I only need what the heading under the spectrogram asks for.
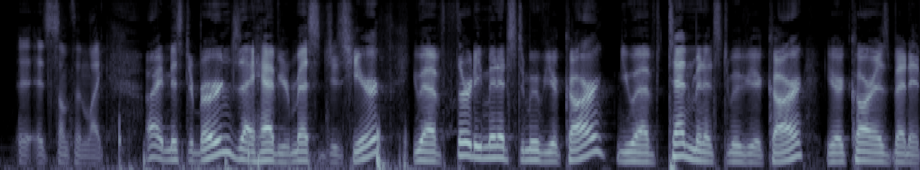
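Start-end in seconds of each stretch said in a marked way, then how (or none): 1.5-9.1 rough attempt at a put-on cartoon character voice. Playing a replacement assistant reading messages to Mr. Burns: Homer voice. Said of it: "I'm going to try and do a Homer voice".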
